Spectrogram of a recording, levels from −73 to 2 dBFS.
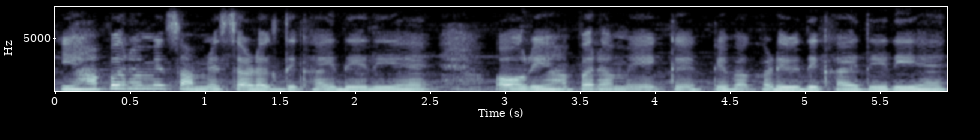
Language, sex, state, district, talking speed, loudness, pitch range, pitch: Hindi, female, Uttar Pradesh, Muzaffarnagar, 210 wpm, -16 LUFS, 205-225 Hz, 215 Hz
